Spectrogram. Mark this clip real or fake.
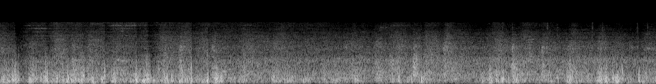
real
